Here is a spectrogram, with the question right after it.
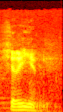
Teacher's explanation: dass die Vokale Ö und Ü meist zu E und I ohne Lippenrundung werden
